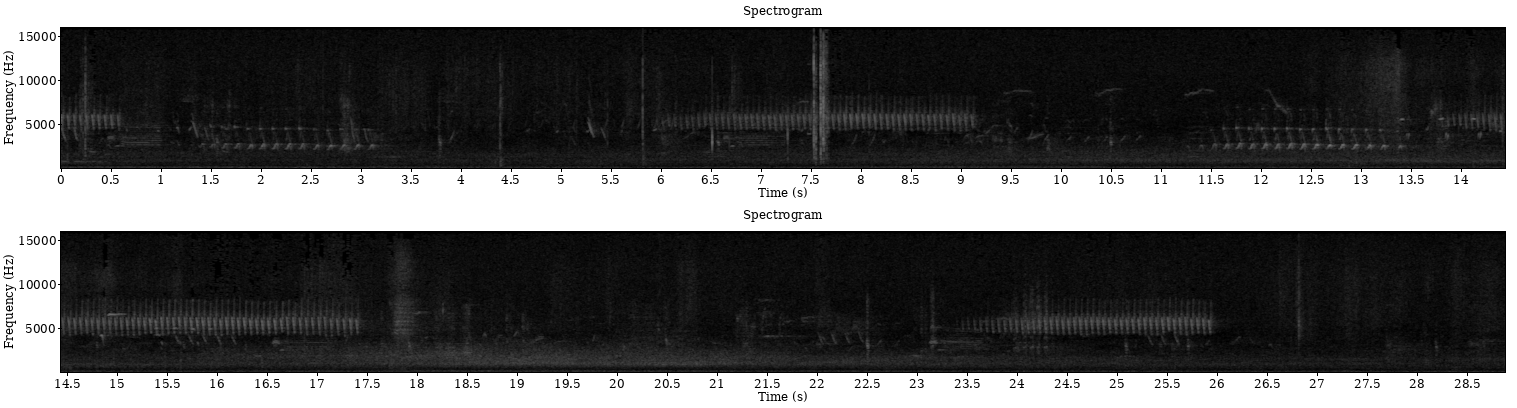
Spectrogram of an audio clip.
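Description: Songbirds singing: a high trill lasting two to three seconds, repeated every several seconds, with a shorter, lower trill between, over a steady low rumble. A single sharp click about seven seconds in.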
